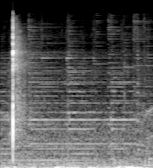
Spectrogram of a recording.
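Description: A golf driver striking the ball off the tee: one sharp, metallic crack with a brief ring, a fraction of a second in. Background guitar music plays throughout.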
